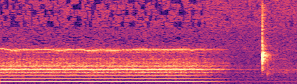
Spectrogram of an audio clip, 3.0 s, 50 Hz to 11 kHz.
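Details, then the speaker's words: Canadian Westinghouse Model 684 tube radio in rough shape during IF alignment, IF signal fed in, turned to full volume: a clean, steady mid-pitched test tone holds two seconds then fades; IF stage passing the signal properly. "okay so that means this thing's receiving that IF frequency the volume is a little too low hear it okay that's full volume now"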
